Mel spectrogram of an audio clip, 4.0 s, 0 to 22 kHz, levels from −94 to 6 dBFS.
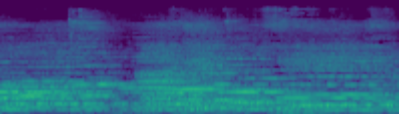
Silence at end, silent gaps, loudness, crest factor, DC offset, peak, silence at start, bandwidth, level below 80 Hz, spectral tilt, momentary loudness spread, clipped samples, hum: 0 s; none; -36 LUFS; 14 dB; under 0.1%; -22 dBFS; 0 s; 16 kHz; -76 dBFS; -5 dB/octave; 5 LU; under 0.1%; none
